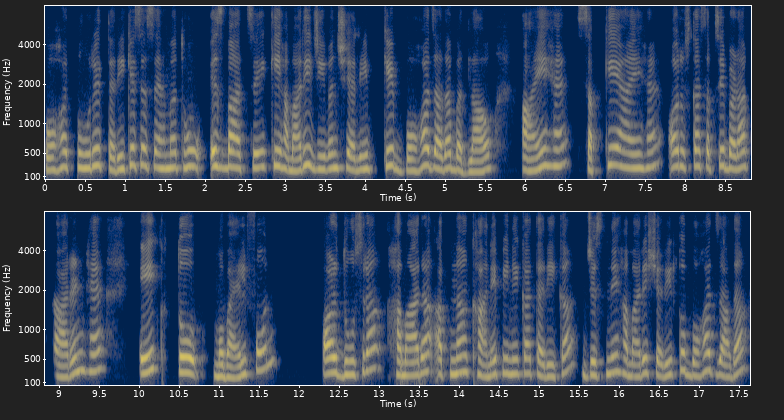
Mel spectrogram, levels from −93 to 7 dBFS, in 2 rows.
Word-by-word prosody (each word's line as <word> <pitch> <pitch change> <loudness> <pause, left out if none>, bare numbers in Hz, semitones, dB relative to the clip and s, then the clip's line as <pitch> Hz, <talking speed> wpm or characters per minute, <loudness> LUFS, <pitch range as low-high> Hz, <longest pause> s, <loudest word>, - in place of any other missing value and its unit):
बहुत 230 +5 -1
पूरे 250 +3 +3
तरीके 220 +7 +1
से 295 +1 0
सहमत 245 -1 0
हूँ 260 -2 0
इस 270 - +3
बात 245 -2 +2
से 245 +2 +1
कि 280 - +3
हमारी 215 +6 +1
जीवन 225 +1 0
शैली 230 -3 0 0.2
के 280 +1 +2 0.2
बहुत 200 +9 +1
ज़्यादा 240 -1 +2
बदलाव 190 +4 -1 0.3
आए 205 +3 +1 0.2
हैं, 285 +4 -2
सबके 210 +9 -2
आए 245 -3 0
हैं 270 +5 -4
और 270 +2 0
उसका 265 +2 -2
सबसे 265 +1 -3
बड़ा 240 +1 +1 0.2
कारण 225 +9 0
है 305 +3 -2 0.5
एक 320 +5 +2 0.2
तो 255 -2 +6
मोबाइल 200 +2 +2
फ़ोन 330 +8 0 0.7
और 260 +1 +7
दूसरा 235 +8 0 0.2
हमारा 225 +3 +2 0.2
अपना 245 +4 0
खाने-पीने 245 +3 -1
का 255 0 -2
तरीका 220 - -3 0.2
जिसने 235 +5 -1
हमारे 210 +2 -1
शरीर 235 -2 -3
को 305 - +1
बहुत 285 +7 -2
ज़्यादा 225 0 0
245 Hz, 155 wpm, -23 LUFS, 220-270 Hz, 0.7 s, और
